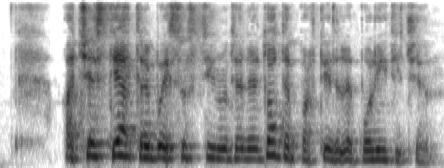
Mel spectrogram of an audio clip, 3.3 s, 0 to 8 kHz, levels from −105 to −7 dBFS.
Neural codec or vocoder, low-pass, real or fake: codec, 16 kHz, 8 kbps, FunCodec, trained on LibriTTS, 25 frames a second; 7.2 kHz; fake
